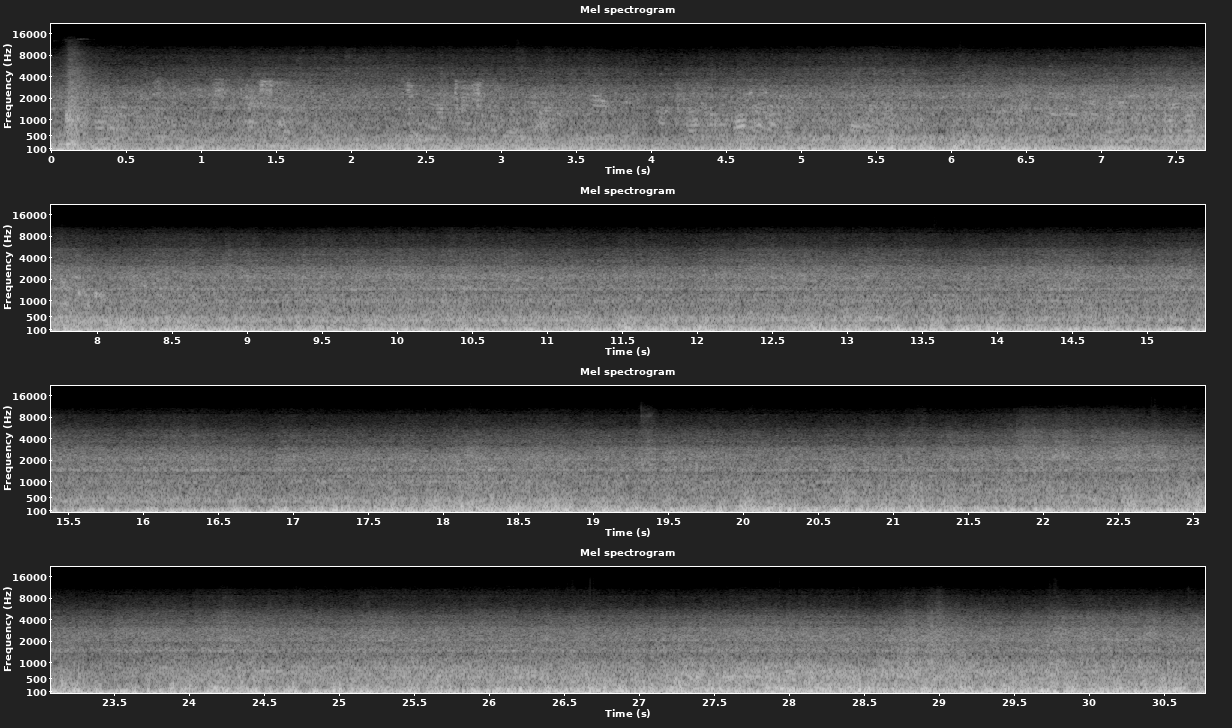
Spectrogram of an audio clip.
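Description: Train running on the rails: a steady, heavy low rumble that grows louder a few seconds in and then holds.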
